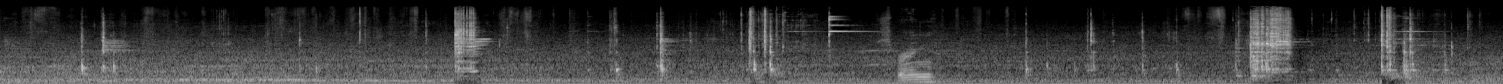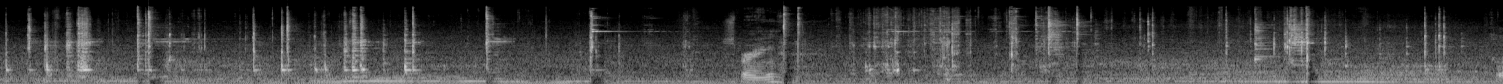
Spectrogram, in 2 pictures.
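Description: Steel drum-brake hardware of a 1995 Jeep Wrangler being worked by hand: return springs, shoe retaining clips and adjuster parts clicking, clinking and snapping against the shoes and backing plate in a long string of irregular sharp metallic clicks, some with a brief ring.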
